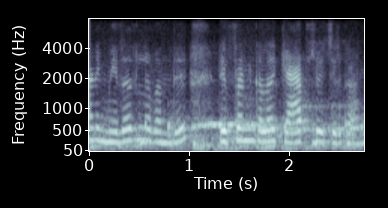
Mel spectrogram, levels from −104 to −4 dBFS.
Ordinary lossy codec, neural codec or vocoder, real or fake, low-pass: Opus, 16 kbps; none; real; 7.2 kHz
